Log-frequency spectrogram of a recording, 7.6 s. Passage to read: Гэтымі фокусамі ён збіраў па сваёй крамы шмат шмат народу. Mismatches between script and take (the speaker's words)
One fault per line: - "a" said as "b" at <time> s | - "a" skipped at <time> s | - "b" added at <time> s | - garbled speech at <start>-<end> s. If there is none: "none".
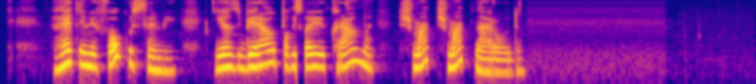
none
